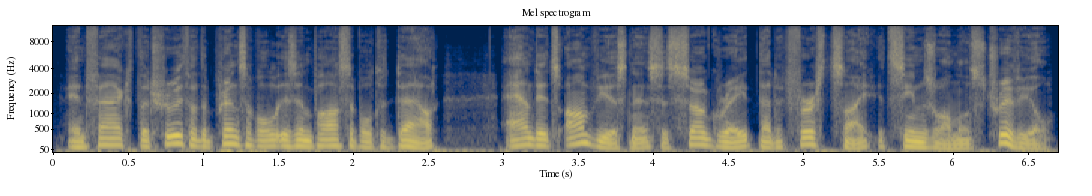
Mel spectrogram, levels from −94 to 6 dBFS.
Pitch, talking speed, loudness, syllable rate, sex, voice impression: 110 Hz, 225 wpm, -18 LUFS, 5.7 syllables/s, male, masculine, very adult-like, slightly thick, fluent, cool, slightly intellectual, slightly calm, slightly kind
